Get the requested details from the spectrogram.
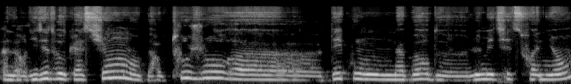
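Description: A woman speaks at a high pitch with ordinary pitch variation. Her tone is dark and mellow. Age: 20s. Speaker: nurse. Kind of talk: interview. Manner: hesitant.

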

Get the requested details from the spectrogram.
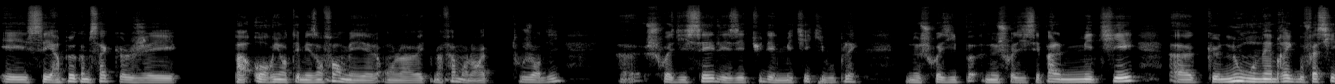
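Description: The background is silent in this very clean recording. A man talks at a medium pitch, his pitch varying in an ordinary way. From Brittany, France. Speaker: naval officer and fighter pilot. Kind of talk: interview. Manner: halting.

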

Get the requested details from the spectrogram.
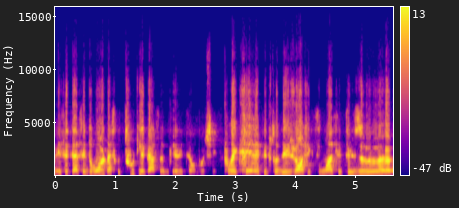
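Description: Speaking at a very fast pace with hardly any pauses, a woman is heard over noticeable background noise. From France, Marseille. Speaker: songwriter and novelist. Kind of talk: interview.

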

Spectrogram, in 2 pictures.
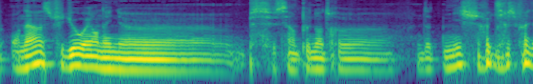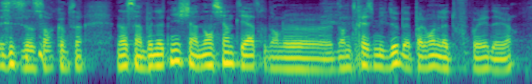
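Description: A man at a fairly low pitch with ordinary pitch variation and a moderate pace, amid noticeable background noise. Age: 30s. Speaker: DJ. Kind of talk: live podcast interview. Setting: stage with live audience.

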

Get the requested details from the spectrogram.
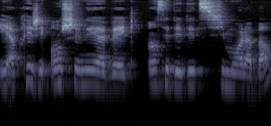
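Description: A woman speaks with a fairly high pitch and fairly even intonation in an ordinary speaking voice. The recording is very clean, with a silent background. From Paris, France. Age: 20s. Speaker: art agency founder. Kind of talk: interview.

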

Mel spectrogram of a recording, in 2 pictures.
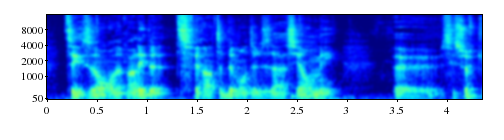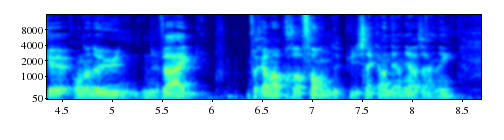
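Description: With audible room echo, a man speaks in a very deep, low voice and fairly even intonation. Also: moderate pace. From Quebec, Saguenay (Chicoutimi). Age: 20s. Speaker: political science student. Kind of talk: casual podcast discussion.

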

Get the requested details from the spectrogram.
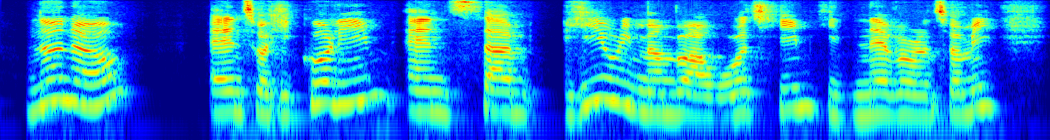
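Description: A woman talks at a fairly quick pace in a fairly high, somewhat breathy voice with a French accent. Her intonation is lively and her loudness very even. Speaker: veterinarian and free diving researcher. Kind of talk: casual interview chat. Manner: animated storytelling.

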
